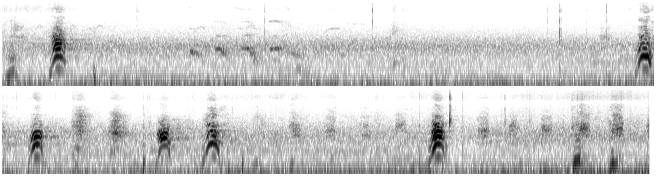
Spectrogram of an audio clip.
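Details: German Shepherd playing with a ball outdoors; several short sharp barks scattered through the recording, loudest near the end, with a steady low background rumble between them.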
